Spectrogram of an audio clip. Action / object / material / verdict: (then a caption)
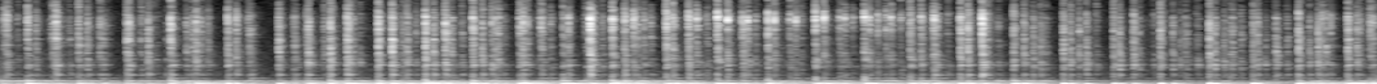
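tap / round metal cookie tin / metal / none. A large, round, hollow, empty metal cookie tin with a bare metal interior is held in the hands and tapped rapidly with the fingernails. The quick, uneven taps produce a low, hollow, resonant tone with a short metallic ring and faint high clicks.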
